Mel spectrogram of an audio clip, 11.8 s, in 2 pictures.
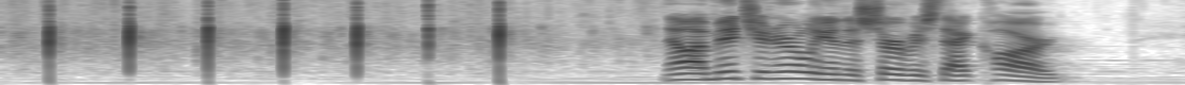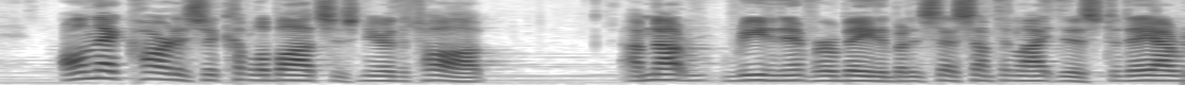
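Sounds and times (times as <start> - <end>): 
audience hand clapping: 0.0 - 3.8
speech: 3.3 - 5.4, 6.2 - 8.4, 9.0 - 11.8.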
